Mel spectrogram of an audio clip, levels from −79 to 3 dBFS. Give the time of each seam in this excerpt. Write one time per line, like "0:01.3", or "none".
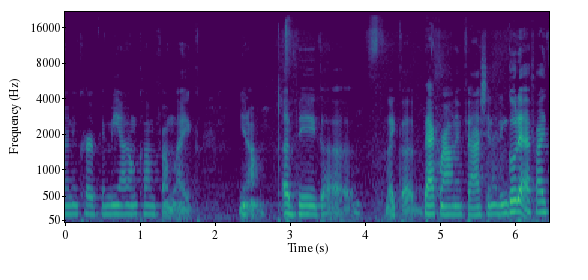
none

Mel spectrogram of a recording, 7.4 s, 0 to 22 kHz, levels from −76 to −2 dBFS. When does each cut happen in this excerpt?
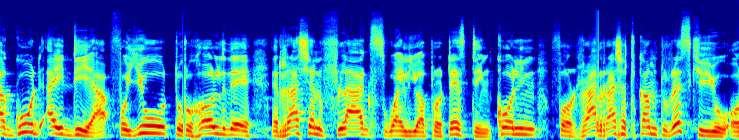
0:01.8
0:06.2

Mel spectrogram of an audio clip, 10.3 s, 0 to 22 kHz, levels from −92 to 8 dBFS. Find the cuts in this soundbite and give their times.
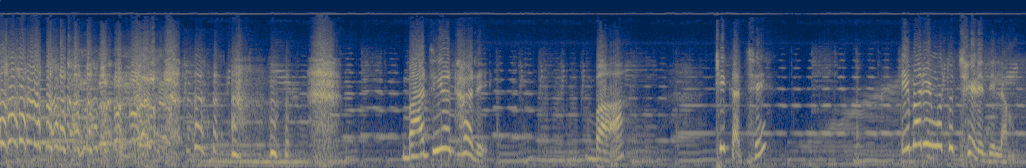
none

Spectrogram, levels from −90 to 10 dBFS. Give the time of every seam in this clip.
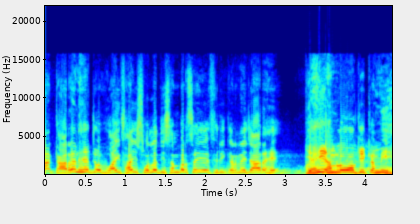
0:03.3

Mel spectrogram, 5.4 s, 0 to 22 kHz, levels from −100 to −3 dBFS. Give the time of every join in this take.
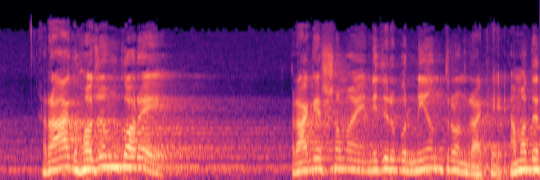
none

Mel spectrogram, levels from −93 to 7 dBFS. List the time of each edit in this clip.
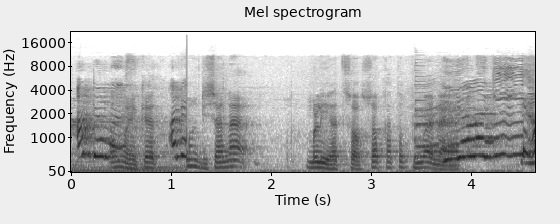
0:01.2

